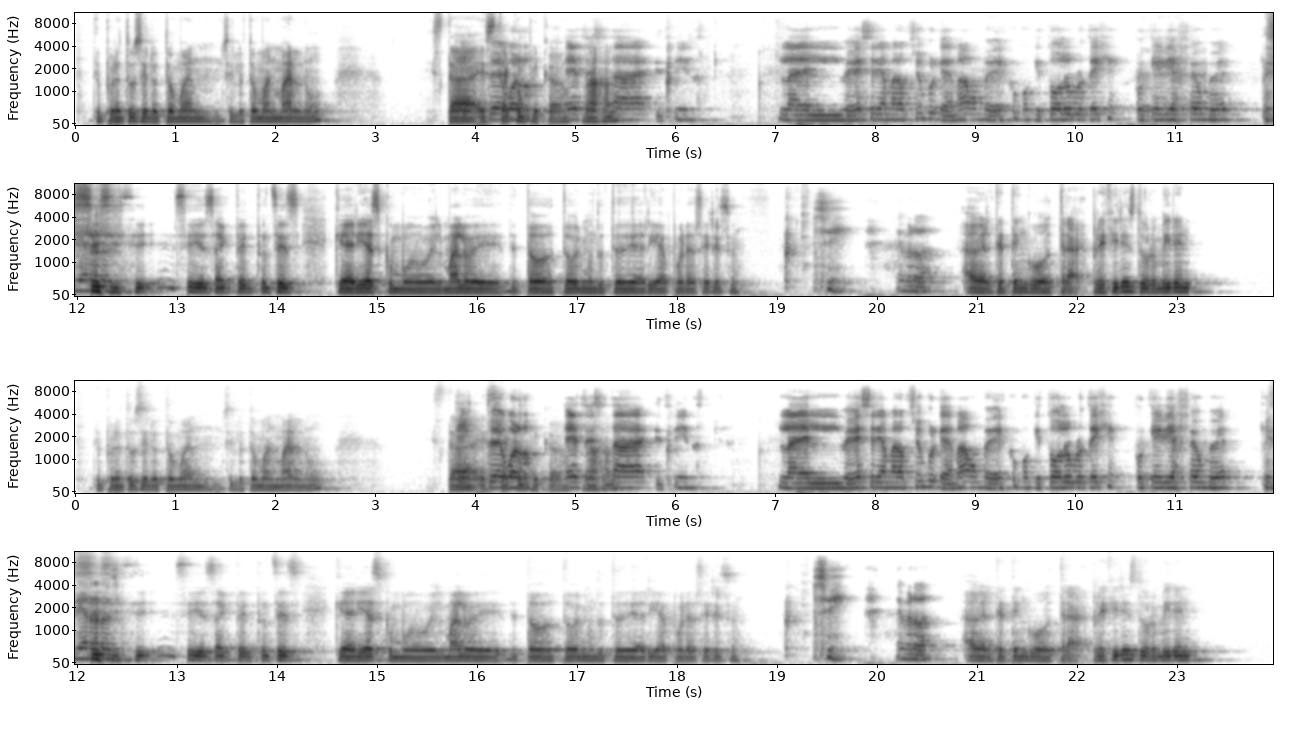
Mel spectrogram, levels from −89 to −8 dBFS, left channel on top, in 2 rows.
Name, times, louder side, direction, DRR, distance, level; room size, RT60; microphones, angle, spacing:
voice 1, 0.0-2.5 3.7-5.4 10.7-10.8 11.9-18.7 19.1-19.2 20.9-23.1, left 4 dB, 65° left, 0.4 m, -27 dB
voice 2, 3.8-4.6 4.9-6.3 7.0-11.5 11.9-12.4 19.4-20.6, right 3 dB, 30° right, 0.4 m, -30 dB
8.8 x 7.6 x 2.7 m
head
